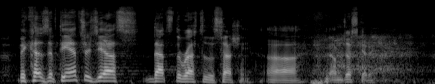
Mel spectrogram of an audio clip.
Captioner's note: laughter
